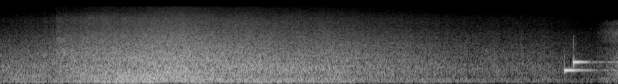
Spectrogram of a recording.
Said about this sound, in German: Ich stehe jetzt hier im Atlantik, die Wellen tosen, die Kitesurfer sind in der Luft und das ist ein solches geiles, tolles Erlebnis.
